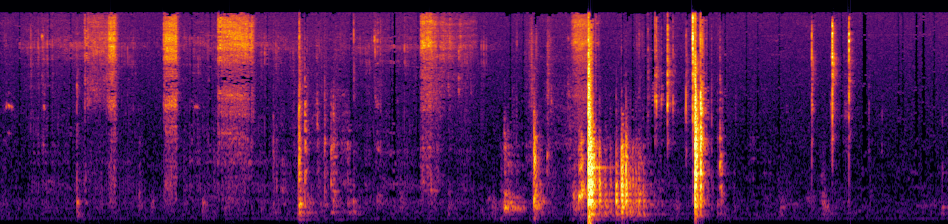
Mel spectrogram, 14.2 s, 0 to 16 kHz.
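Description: Several short hisses of a WD-40 aerosol can sprayed in bursts over a Minarelli AM6 engine whose crankcase is under air pressure, hunting for an audible air leak. Then knocks and clatter of handling on the workbench, the loudest about nine seconds in, and a few light clicks near the end.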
